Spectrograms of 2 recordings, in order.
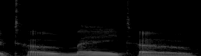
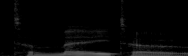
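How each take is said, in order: First: "tomato" as toh-MAY-toh, full O first; unreduced first vowel. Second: "tomato" as tuh-MAY-toh, uh first; reduced first vowel. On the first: Teacher showing what we don't say, "tomato" with a full first O. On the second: Teacher showing what we say, "tomato" with first vowel reduced to uh. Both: Shown as a demonstration. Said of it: "changes from O to uh".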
